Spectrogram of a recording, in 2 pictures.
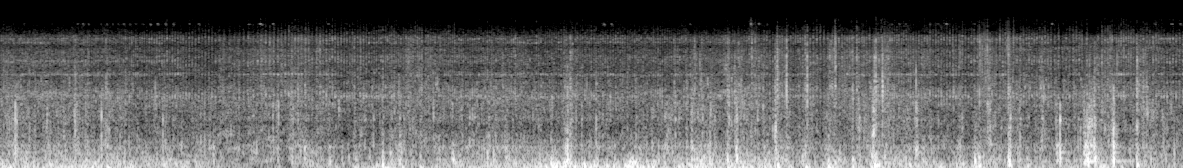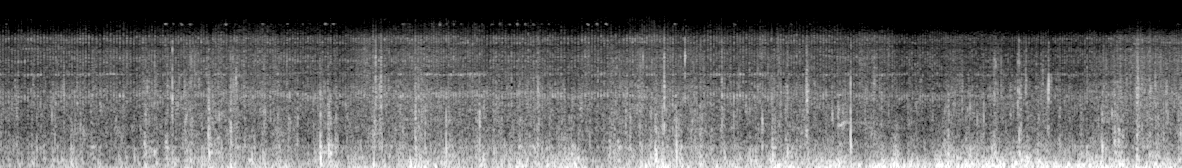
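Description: Wind rumbles steadily past the rider.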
